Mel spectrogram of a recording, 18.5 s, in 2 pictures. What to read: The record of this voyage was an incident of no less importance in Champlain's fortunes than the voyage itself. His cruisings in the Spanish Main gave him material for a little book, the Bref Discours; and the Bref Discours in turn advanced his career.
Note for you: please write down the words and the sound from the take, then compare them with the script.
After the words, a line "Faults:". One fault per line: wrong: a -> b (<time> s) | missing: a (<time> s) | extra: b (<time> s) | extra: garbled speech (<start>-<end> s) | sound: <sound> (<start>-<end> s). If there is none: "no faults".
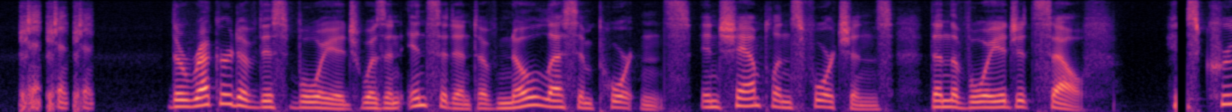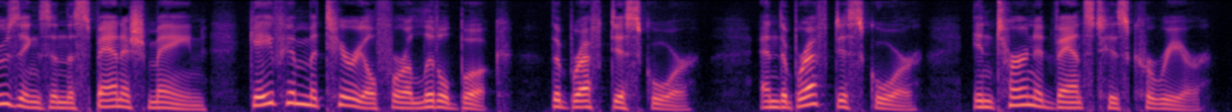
The record of this voyage was an incident of no less importance in Champlain's fortunes than the voyage itself. His cruisings in the Spanish Main gave him material for a little book, the Bref Discours; and the Bref Discours in turn advanced his career.
Faults:
sound: laugh (0.1-0.7 s)
sound: dropout (8.8-8.9 s)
